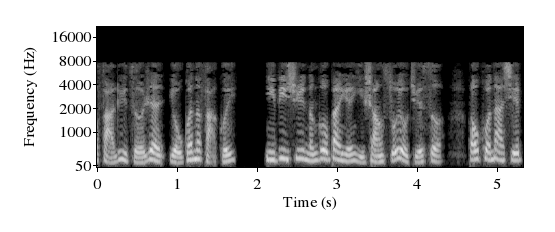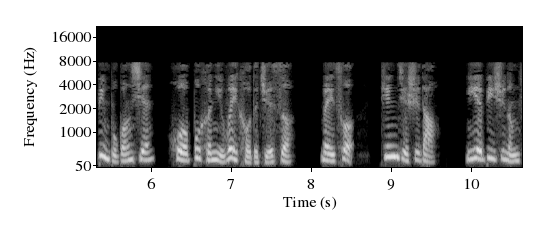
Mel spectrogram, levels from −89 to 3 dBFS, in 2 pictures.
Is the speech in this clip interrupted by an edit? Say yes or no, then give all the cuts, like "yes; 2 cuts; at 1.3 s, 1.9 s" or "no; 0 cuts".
yes; 1 cut; at 8.7 s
